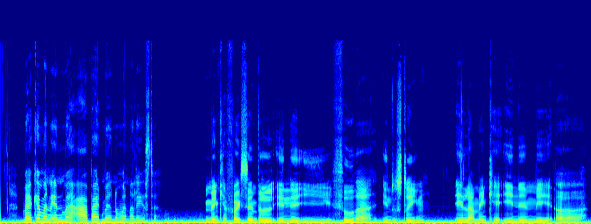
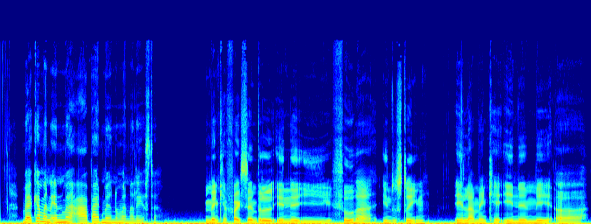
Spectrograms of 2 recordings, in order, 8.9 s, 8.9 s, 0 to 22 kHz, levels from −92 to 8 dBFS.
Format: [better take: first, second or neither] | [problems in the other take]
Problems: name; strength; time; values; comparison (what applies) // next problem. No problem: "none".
second | low rumble; loud; throughout; 9 dB below the speech; faint in the second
